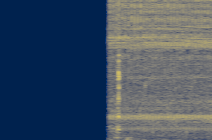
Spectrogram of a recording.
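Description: Silence, then about a second in steady outdoor background noise aboard a small boat on open water cuts in abruptly, with a faint steady hum.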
